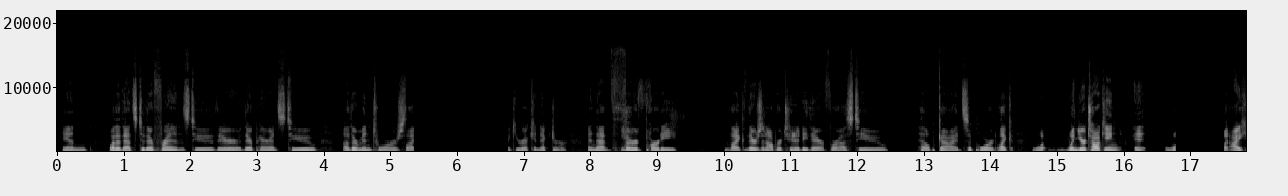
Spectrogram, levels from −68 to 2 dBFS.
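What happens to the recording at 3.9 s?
Nothing goes wrong at 3.9 s; the speech carries on intact through that moment with no audible fault.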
